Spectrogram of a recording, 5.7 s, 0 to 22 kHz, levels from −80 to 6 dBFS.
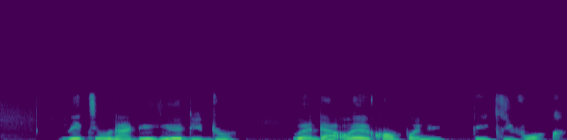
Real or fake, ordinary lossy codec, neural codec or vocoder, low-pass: fake; none; codec, 16 kHz, 2 kbps, X-Codec, HuBERT features, trained on general audio; 7.2 kHz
